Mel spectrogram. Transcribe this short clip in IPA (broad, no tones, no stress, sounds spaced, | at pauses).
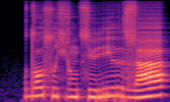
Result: d ɔ sʷ ɘ ç ɔ ŋ s y r j ɨ r ɮ a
